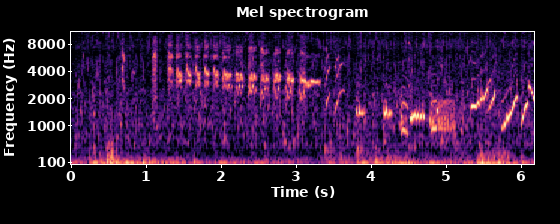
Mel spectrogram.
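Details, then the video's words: White-rumped shama song set to flowing water for bird therapy: a rapid rattling series of notes, then varied whistled phrases and upslurred notes, all over a constant background of running, trickling water. "Terapi Burung Murai Macet lengkap dengan gemricik air"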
